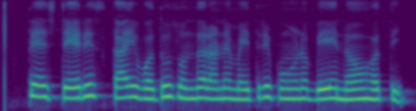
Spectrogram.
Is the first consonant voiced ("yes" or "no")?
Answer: no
